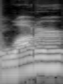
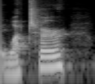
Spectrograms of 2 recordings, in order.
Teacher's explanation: I often call it flap T because that's where people need to work on it to have that American sound, because that's one of the distinctive aspects of the American accent, that we say water versus other dialects of English that say water with a true T with a burst of air.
